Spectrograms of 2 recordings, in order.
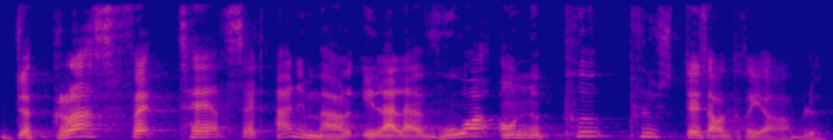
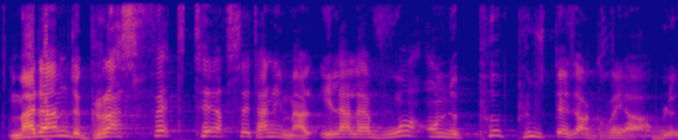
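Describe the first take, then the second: First: Slow French read aloud; lightly French. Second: Louder, higher French reading, "Madame, de grâce" punched; French with full accent, louder and higher; clearer French. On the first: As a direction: read the French line slowly. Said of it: "would anybody like to try and translate that". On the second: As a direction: declaim the French line clearly for the class. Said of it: "I'll say it again for you because you probably didn't understand it the way I was saying it". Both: Shown as a demonstration.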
